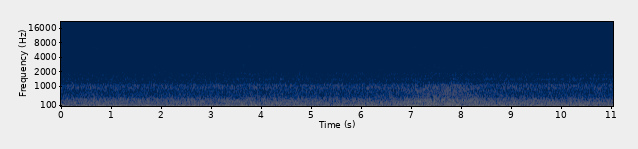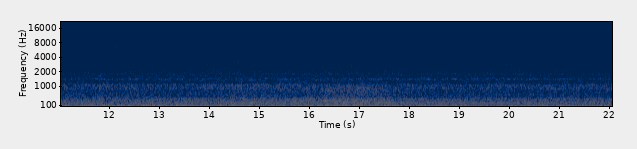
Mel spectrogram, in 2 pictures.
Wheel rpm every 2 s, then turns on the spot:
0, 0, 0, 0, 0, 0, 0, 0, 0, 0, 0.
none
